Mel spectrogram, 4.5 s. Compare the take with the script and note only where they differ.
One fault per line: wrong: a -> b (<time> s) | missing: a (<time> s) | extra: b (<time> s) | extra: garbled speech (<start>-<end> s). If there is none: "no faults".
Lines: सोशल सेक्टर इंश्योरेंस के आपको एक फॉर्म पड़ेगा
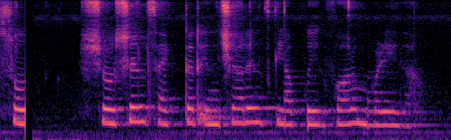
no faults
